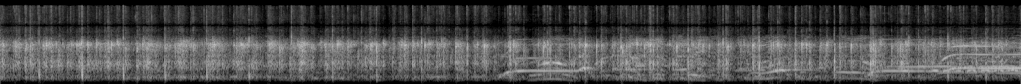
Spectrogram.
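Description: An audience claps together in a steady, dense burst of applause that stays loud throughout, with a few tonal whistles or cheers rising over the clapping toward the end.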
